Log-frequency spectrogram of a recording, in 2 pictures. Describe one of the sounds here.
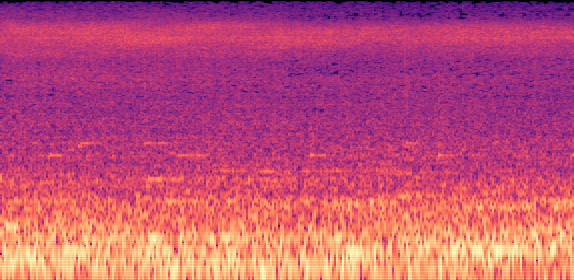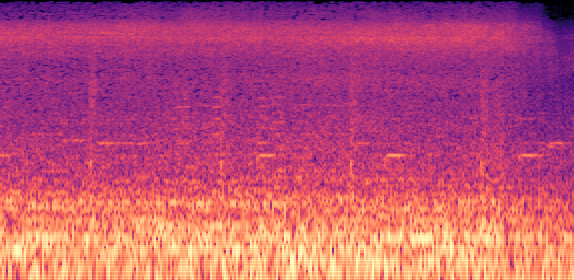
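A spray gun hisses steadily as it sprays paint.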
